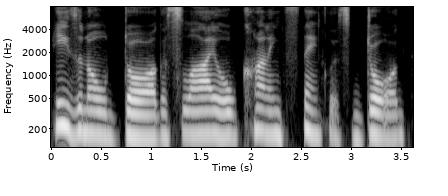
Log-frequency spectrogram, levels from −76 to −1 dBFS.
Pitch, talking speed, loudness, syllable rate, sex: 165 Hz, 165 wpm, -16 LUFS, 3.4 syllables/s, female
